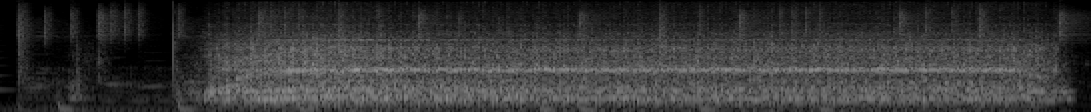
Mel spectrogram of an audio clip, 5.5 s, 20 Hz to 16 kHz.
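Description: Brother LS14s domestic sewing machine sewing an overlock stitch: the needle runs fast and evenly with a steady high whine from the motor, starting about a second in and stopping abruptly about four seconds later.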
